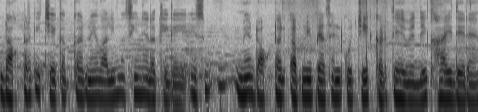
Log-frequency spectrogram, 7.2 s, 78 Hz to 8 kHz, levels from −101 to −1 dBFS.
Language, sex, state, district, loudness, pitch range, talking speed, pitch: Hindi, male, Uttarakhand, Tehri Garhwal, -17 LUFS, 140-160 Hz, 160 wpm, 145 Hz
